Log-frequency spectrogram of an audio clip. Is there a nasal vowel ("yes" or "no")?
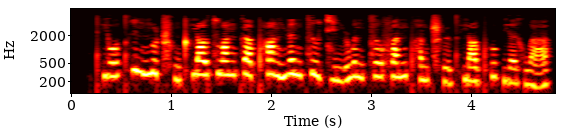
no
